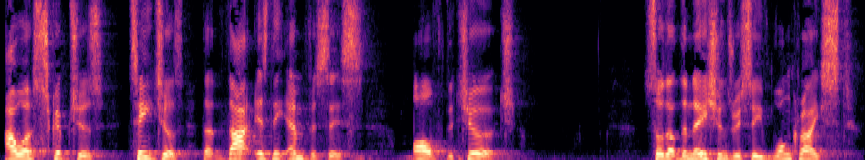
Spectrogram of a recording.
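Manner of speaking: ordinary talk, nothing marked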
